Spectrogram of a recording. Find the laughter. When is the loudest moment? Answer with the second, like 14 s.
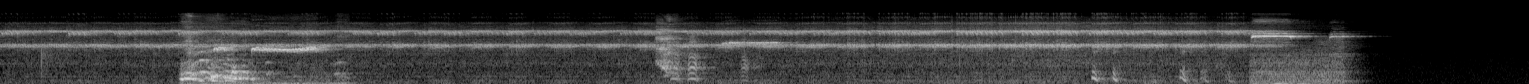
2 s.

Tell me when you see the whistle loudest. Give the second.
13 s.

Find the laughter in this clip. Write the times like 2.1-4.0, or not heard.
1.8-3.5, 6.7-7.6, 10.9-12.3.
